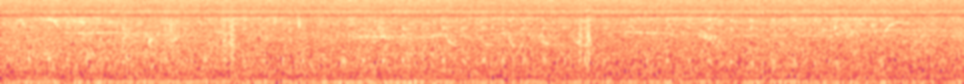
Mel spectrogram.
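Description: Faint bird chirps and short whistled notes, a few of them quick downward sweeps, over a steady low hum.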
